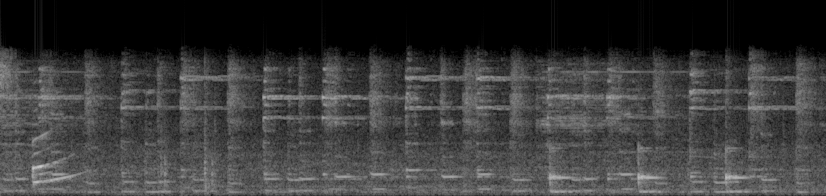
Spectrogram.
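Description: A toddler's animal sound toy plays electronic cat meows, several repeated tinny mews with bright, tonal chimes around them, heard close and fairly quiet.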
